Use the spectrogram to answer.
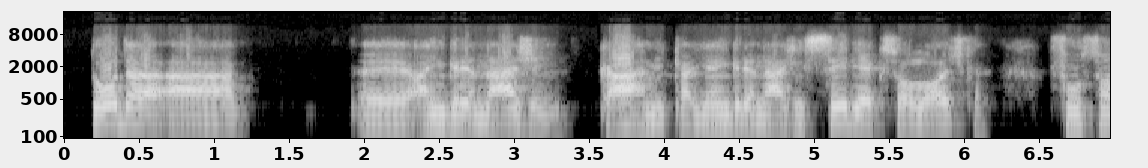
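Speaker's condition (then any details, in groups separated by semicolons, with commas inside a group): No condition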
